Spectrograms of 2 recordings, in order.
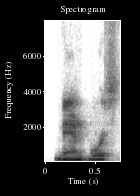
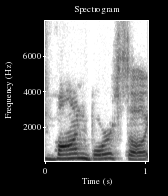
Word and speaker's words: Von Borel: today uh Molly uh van Borel am I pronouncing your last name correctly by the way uh it's Von Borel yeah that's a tough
